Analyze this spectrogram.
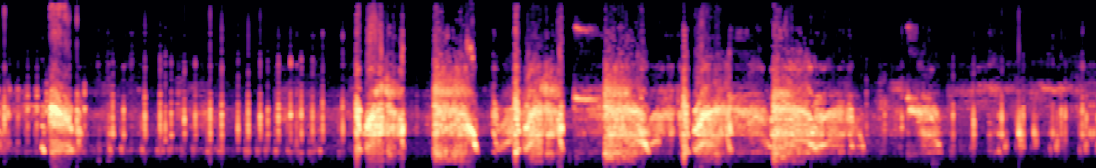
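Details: High buzzy swiftlet chatter with sharp rattling clicks and longer harsh squeals, played to lure courting swiftlets or a colony into a nest building.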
